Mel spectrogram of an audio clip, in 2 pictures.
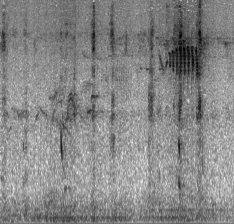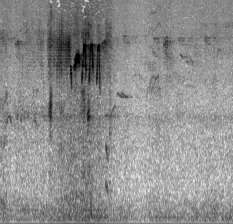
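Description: A small songbird singing in the background: two short, fast trills of high repeated notes, about three and a half and six seconds in, with a few faint chirps between.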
